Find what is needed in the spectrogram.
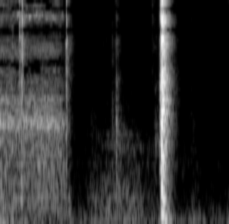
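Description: A long sniff through the nose at a small paper packet, followed a second later by a single sharp click.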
